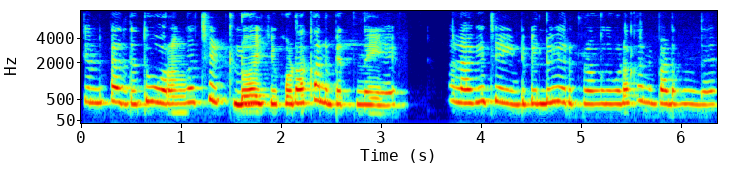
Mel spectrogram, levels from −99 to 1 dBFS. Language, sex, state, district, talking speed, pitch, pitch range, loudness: Telugu, female, Andhra Pradesh, Krishna, 95 wpm, 390 Hz, 375-420 Hz, -16 LUFS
